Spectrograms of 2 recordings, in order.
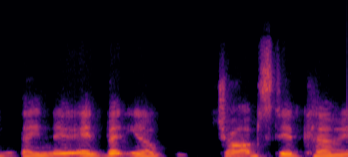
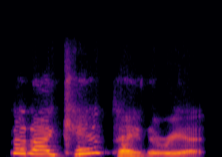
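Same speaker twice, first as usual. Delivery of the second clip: very high, pleading damsel cry; damsel in distress; 11 semitones higher, 3 dB louder than usual. Pretend. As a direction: wail it helplessly, higher. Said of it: "let's see if I can remember it".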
